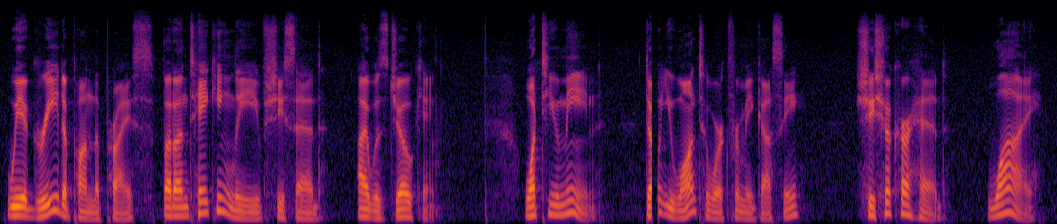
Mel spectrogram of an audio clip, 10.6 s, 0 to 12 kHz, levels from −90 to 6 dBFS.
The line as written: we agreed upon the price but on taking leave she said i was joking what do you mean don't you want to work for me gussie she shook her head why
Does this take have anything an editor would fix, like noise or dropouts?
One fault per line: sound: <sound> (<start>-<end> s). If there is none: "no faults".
sound: dropout (6.5-6.6 s)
